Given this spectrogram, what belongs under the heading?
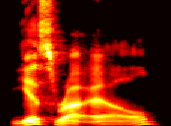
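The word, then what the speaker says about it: ישראל: the Hebrew Bible so our first syllable is yees excuse me yeess and you'll see the schwa there underneath the sin so the letter that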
